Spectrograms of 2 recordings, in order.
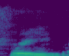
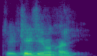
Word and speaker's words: McCarthy: Um Mafrey. Um why can't I say his name? McCarthy. M is it McCarthy? I don't know why I sound JJ McCarthy.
